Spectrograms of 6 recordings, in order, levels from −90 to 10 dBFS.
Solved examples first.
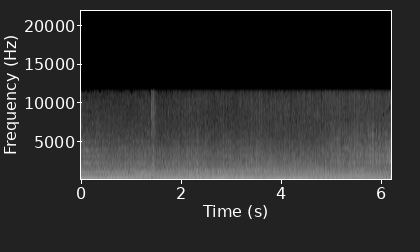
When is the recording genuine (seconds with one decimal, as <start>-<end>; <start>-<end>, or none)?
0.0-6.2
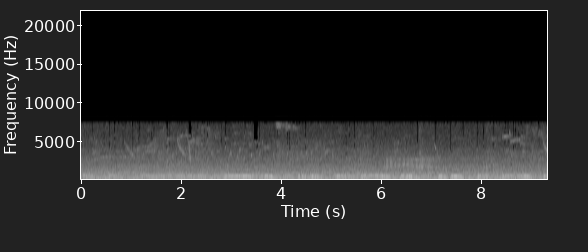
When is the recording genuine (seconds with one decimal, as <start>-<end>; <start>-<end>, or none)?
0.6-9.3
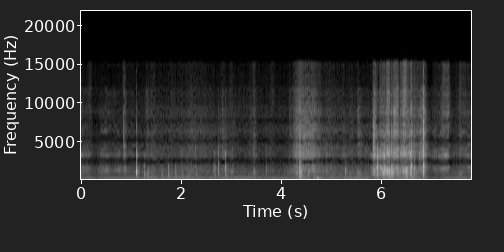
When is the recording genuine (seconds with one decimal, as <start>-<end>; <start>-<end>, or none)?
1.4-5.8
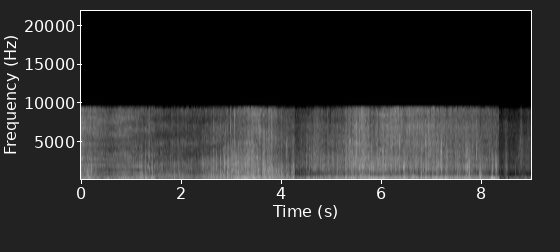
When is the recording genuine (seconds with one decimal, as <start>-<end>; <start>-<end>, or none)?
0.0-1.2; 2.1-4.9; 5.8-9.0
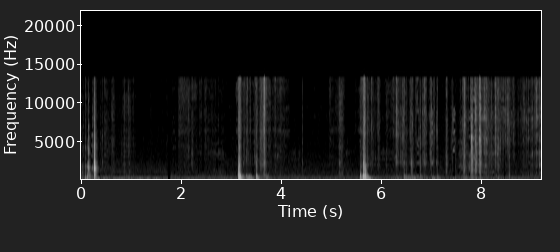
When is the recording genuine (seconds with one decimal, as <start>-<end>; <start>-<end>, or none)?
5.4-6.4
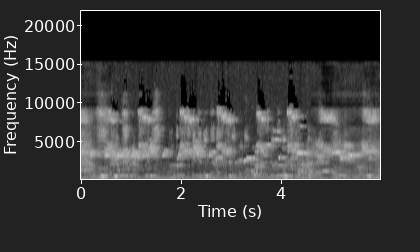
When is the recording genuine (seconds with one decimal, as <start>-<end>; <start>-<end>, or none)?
0.6-4.6

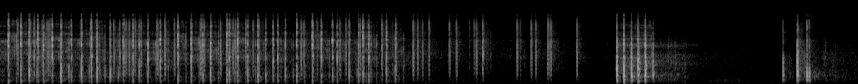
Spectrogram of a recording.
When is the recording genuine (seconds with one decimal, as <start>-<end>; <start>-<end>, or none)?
0.0-5.8; 7.0-8.6

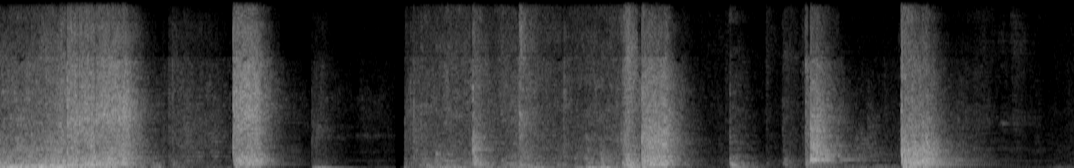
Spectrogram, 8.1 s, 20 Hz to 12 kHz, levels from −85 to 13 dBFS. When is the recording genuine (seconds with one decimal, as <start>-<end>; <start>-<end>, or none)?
0.0-8.1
